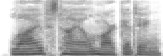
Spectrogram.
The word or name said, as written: Lifestyle Marketing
